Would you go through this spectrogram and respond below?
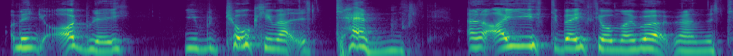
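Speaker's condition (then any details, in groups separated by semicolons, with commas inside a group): Cerebral palsy; careful movement needed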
